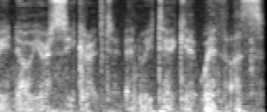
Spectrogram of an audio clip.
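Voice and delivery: loud, carrying, hushed stage whisper. Voicing a character leaning in to threaten a shopkeeper: loud whisper. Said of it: "and whispers loud enough so he can still hear him".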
